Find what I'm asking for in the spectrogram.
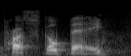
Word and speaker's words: proskope: Offense is the Greek word proskope. See, the little accent is on the last vowel. That's what you emphasize.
